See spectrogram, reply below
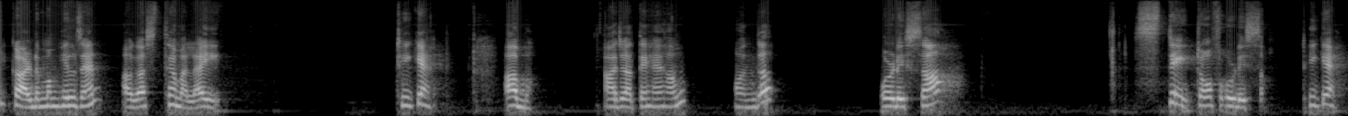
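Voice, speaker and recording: A woman teacher with a fairly high voice runs an online exam-prep lecture, quizzing listeners, answering her own questions and chanting lists in a sing-song drill with English phrases mixed in. The recording is dry.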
